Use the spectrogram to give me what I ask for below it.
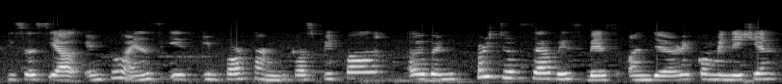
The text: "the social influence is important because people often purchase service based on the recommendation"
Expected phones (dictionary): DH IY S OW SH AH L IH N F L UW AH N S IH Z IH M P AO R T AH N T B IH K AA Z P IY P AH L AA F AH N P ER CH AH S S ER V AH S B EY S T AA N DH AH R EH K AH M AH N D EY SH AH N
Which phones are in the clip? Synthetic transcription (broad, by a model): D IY S OW S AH L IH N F L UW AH N S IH S IH M P AO R T AH N T B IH K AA S P IY P AH L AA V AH N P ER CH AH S S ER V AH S B EY S T AA N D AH R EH K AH M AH N D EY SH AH N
